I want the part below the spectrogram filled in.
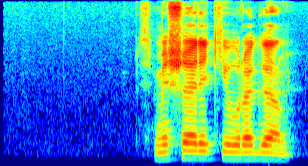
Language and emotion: Russian, neutral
